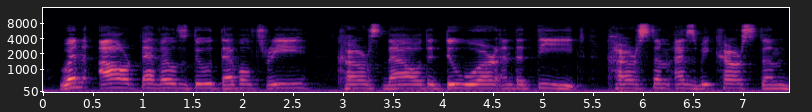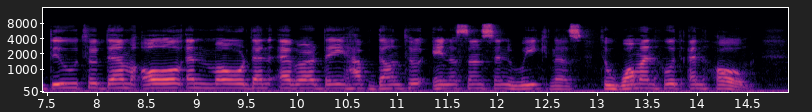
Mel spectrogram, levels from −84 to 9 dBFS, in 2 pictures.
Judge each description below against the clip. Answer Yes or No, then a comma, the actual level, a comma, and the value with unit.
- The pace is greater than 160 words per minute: No, average, 150 wpm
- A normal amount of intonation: No, narrow, 1.8 semitones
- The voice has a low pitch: No, medium, 175 Hz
